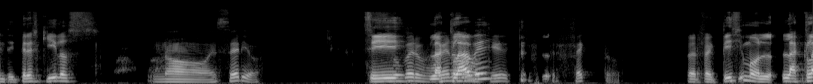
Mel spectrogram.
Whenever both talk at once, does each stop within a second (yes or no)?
no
